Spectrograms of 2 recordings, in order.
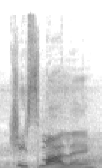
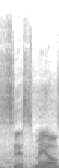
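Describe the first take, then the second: First: The first word begins with a ch sound. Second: The first word begins with an s sound. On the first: It sounds cute and funny. "I've come up with a new way to say cis male, and it's funnier" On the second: It sounds mean. "cis male sounds mean"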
